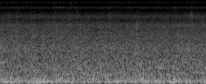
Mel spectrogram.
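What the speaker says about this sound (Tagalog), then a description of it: "Lakas ng ulan." Steady, dense rain hissing and pattering continuously, loud and close, with no voices over it.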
